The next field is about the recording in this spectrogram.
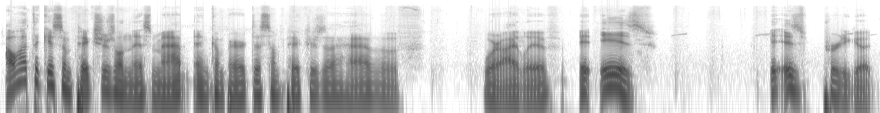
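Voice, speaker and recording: A man's voice: low voice, big pitch swings, normal speed, a little mellow, no echo. A congested, sniffly man in his mid thirties chatting casually as he livestreams a game, close on the mic. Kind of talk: casual livestream chat with gameplay commentary. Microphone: close streaming microphone.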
